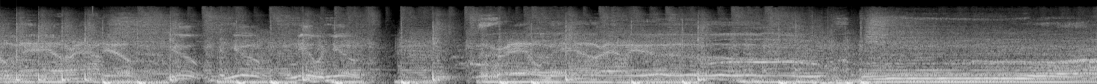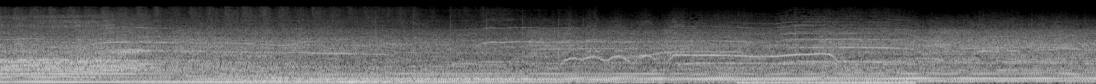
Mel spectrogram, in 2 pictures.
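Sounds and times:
distorted rock band chord: 0.0s - 21.9s.

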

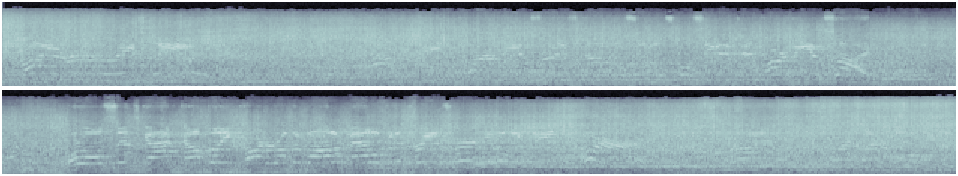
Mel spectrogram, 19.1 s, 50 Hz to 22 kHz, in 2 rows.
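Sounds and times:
race car engines passing: 0.0s - 19.0s.

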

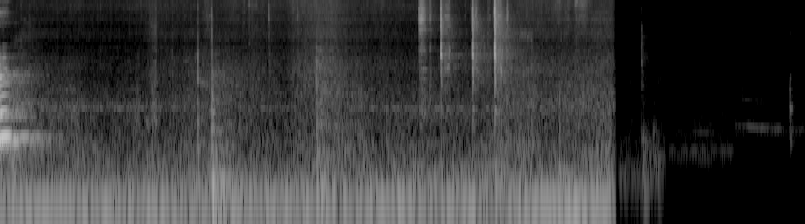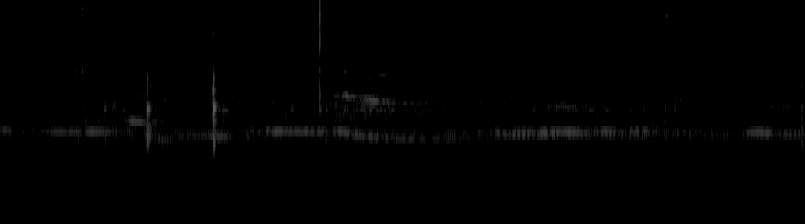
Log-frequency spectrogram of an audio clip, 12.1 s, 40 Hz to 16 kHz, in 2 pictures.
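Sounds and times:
low steady room hum: 0.0s - 4.6s.

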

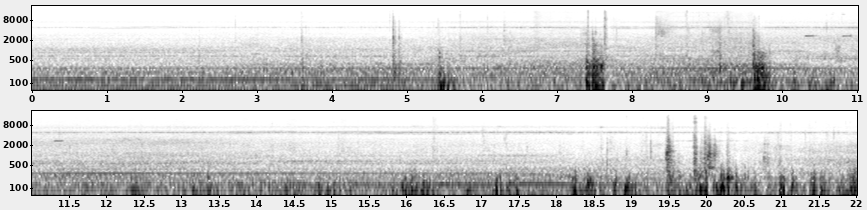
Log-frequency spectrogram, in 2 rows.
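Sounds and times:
car engine idling: 0.0s - 22.0s
heavy thumps: 4.8s - 5.8s.

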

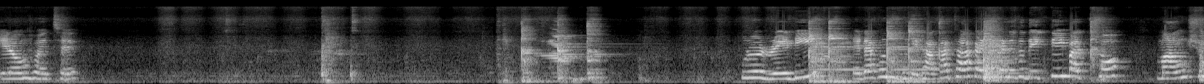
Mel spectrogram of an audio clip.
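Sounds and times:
metal spoon scraping metal pot: 5.2s - 6.5s, 8.1s - 9.5s.

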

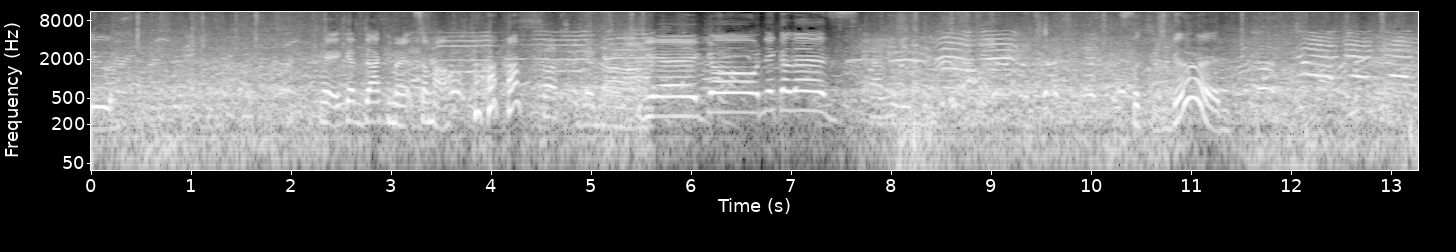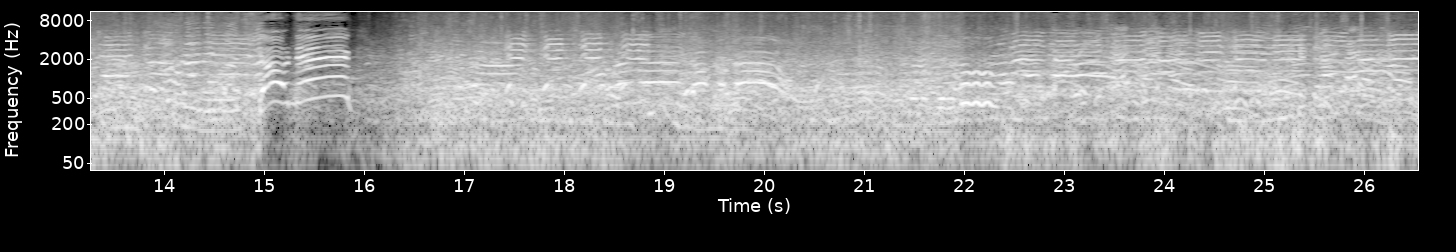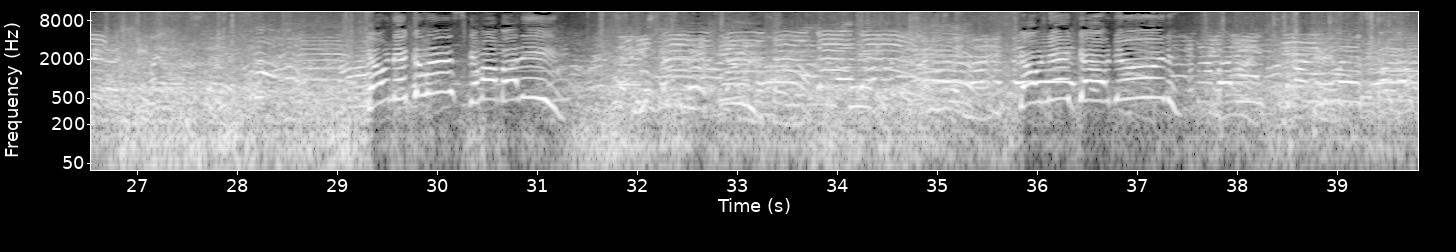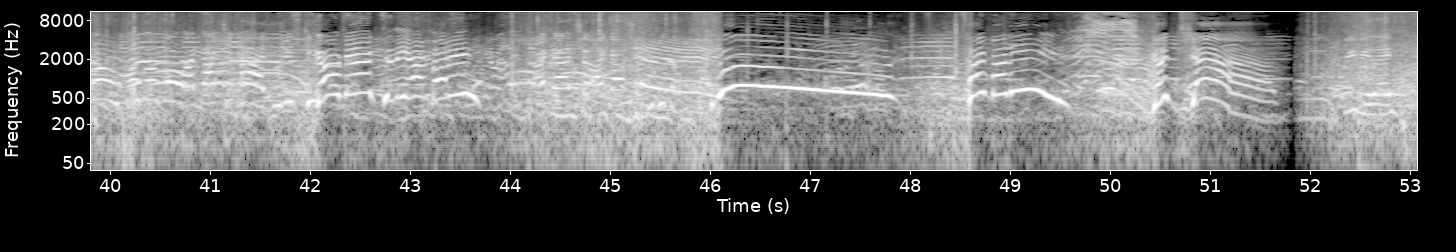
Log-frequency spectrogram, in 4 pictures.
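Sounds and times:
spectators yelling and cheering: 0.0s - 53.0s.

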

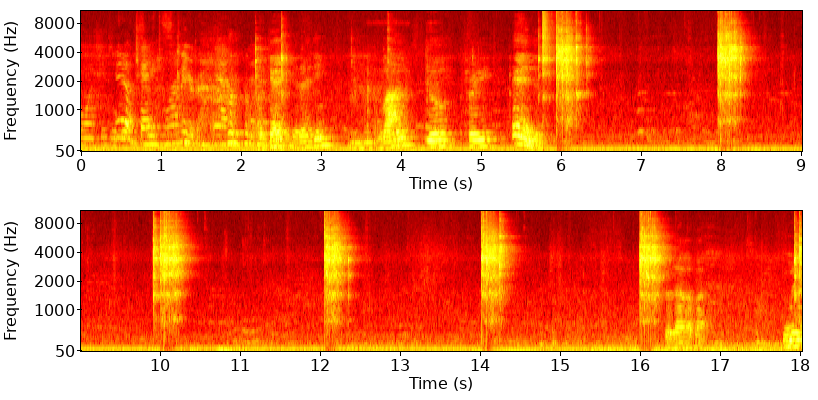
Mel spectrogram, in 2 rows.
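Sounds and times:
wooden sticks clacking: 5.7s - 6.6s, 7.9s - 9.1s, 9.9s - 10.9s, 11.6s - 12.7s, 14.0s - 14.7s, 16.0s - 16.6s.

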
